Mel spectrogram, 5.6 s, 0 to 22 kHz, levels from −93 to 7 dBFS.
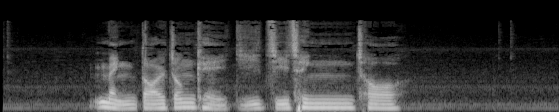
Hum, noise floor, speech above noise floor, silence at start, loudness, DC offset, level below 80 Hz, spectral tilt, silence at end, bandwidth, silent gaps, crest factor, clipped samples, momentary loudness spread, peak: none; -54 dBFS; 35 dB; 0.9 s; -20 LUFS; under 0.1%; -40 dBFS; -6 dB/octave; 1.6 s; 11.5 kHz; none; 18 dB; under 0.1%; 8 LU; -2 dBFS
